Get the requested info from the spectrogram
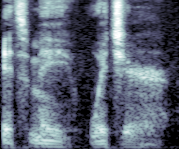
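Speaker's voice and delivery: low growly monster hunter voice; Witcher voice. Pretend. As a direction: drop into the hunter's deep growl. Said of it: "I even sound like the Witcher".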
